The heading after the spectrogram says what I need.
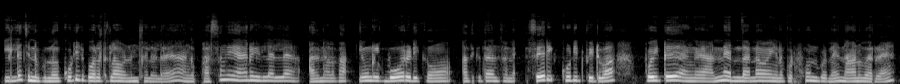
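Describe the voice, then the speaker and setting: A playful cartoon husband who loves to tease his wife's family, voiced by a man. He talks quickly in a slightly high, dry voice. The sound is a bit dull and lo-fi. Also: steady tone, a little mellow, no room sound, natural voice. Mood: friendly. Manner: playful teasing, joking. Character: good-natured teasing husband, brother-in-law. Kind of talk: cartoon voice acting.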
